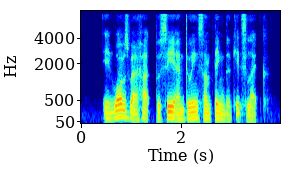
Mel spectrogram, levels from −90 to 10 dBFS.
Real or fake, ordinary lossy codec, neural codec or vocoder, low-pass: fake; none; codec, 16 kHz, 1.1 kbps, Voila-Tokenizer; none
